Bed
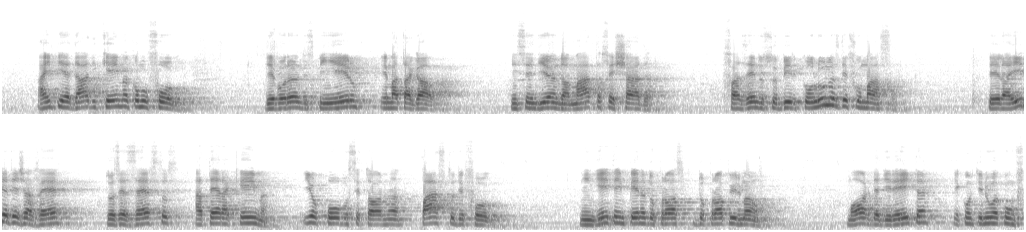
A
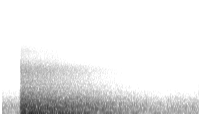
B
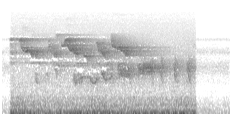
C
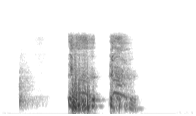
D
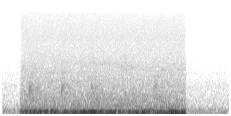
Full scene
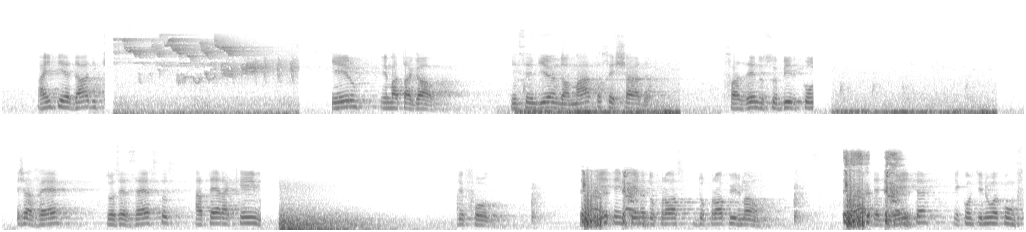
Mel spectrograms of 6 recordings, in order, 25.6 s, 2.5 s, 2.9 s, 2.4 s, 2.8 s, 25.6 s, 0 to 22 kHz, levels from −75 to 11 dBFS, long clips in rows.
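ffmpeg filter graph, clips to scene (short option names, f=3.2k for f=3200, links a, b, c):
-filter_complex "[4:a]asplit=2[a][b];[3:a]asplit=2[c][d];[0:a]volume=-9dB[e];[c]aresample=8000,aresample=44100[f];[d]asuperstop=centerf=650:order=4:qfactor=5.2[g];[e]asplit=4[h][i][j][k];[h]atrim=end=1.294[l];[2:a]atrim=end=2.85,asetpts=PTS-STARTPTS,volume=-12.5dB[m];[i]atrim=start=4.136:end=10.144[n];[b]atrim=end=2.84,asetpts=PTS-STARTPTS,volume=-16.5dB[o];[j]atrim=start=12.976:end=16.014[p];[1:a]atrim=end=2.46,asetpts=PTS-STARTPTS,volume=-14dB[q];[k]atrim=start=18.466[r];[a]atrim=end=2.84,asetpts=PTS-STARTPTS,volume=-13dB,afade=t=in:d=0.004:c=hsin,afade=t=out:st=2.836:d=0.004:c=hsin,adelay=272538S[s];[f]atrim=end=2.4,asetpts=PTS-STARTPTS,volume=-8.5dB,afade=t=in:d=0.004:c=hsin,afade=t=out:st=2.396:d=0.004:c=hsin,adelay=19180[t];[g]atrim=end=2.4,asetpts=PTS-STARTPTS,volume=-5dB,afade=t=in:d=0.004:c=hsin,afade=t=out:st=2.396:d=0.004:c=hsin,adelay=22460[u];[l][m]acrossfade=d=0.004:c1=hsin:c2=hsin[v];[v][n]acrossfade=d=0.004:c1=hsin:c2=hsin[w];[w][o]acrossfade=d=0.004:c1=hsin:c2=hsin[x];[x][p]acrossfade=d=0.004:c1=hsin:c2=hsin[y];[y][q]acrossfade=d=0.004:c1=hsin:c2=hsin[z];[z][r]acrossfade=d=0.004:c1=hsin:c2=hsin[aa];[aa][s][t][u]amix=inputs=4:normalize=0"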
